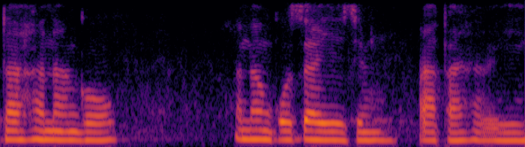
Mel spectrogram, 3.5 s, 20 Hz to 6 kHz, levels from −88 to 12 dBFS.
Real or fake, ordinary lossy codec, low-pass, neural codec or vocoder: fake; Opus, 16 kbps; 5.4 kHz; codec, 16 kHz, 4 kbps, X-Codec, HuBERT features, trained on balanced general audio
